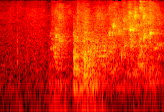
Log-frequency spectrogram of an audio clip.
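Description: A plastering trowel drops into a bucket of water during house repair work, giving a sudden splash and then a sustained wash of churning water, close and fairly quiet.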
